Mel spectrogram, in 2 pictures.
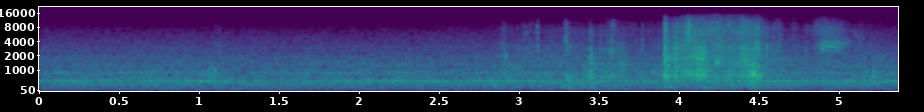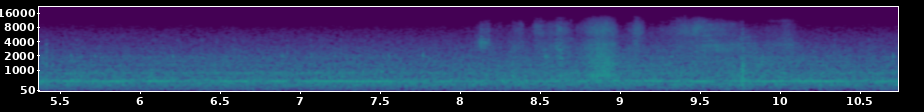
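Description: Near silence with a faint steady hum; about four seconds in, a brief rustling scrape as the sketchbook is turned on the table, and fainter scratches of a felt-tip pen on paper near the end.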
